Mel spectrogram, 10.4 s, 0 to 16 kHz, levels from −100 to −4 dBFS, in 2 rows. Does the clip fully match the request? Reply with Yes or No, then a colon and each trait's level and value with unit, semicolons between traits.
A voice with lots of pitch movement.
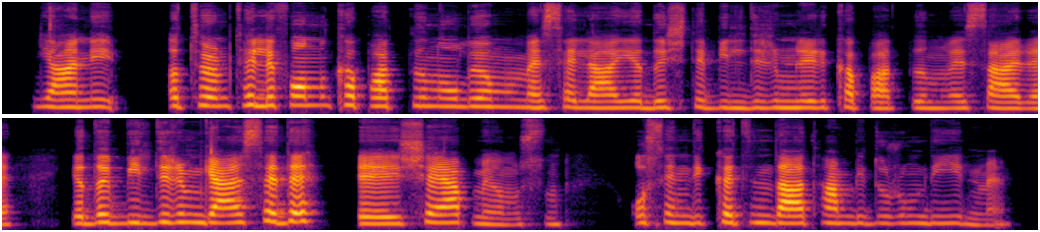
No: average, 3.3 semitones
